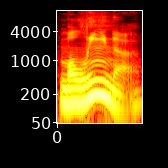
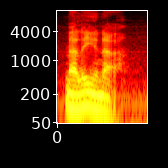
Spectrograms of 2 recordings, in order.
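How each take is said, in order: First: One syllable carries a strong, hard stress. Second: The syllables are said evenly, without hard stress. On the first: This is how English speakers say it. "We have very hard accents in English" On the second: This is how Japanese speakers say it. "Whereas like in Japanese, it'd be like"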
